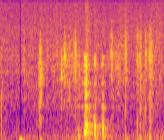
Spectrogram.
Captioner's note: chuckles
